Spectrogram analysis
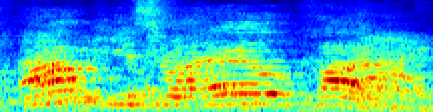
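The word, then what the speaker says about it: עם ישראל חי: In Hebrew, we say it like this. Am Yisrael Chai.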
